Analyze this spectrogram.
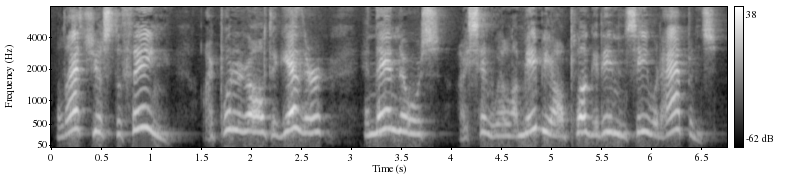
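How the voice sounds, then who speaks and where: A man's voice: extremely high pitch, normal speed, a little mellow, pitched above the performer's own voice. A man voicing a naive, eager, bumbling young lamb puppet in a children's show, with a hesitant, folksy, childlike way of explaining. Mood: sheepish.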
